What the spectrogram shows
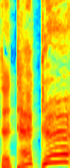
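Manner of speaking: high, slow, drawn-out scream.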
